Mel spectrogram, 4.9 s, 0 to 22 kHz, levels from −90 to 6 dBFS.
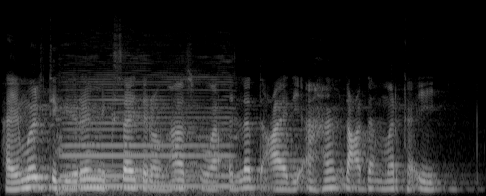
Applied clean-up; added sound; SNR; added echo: none; Bowed string instrument; 6 dB; none.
